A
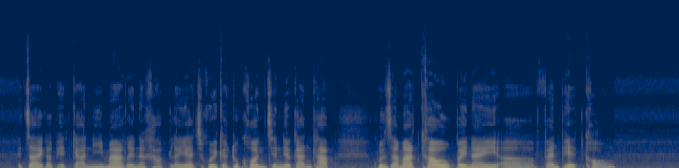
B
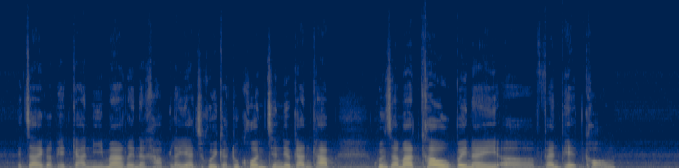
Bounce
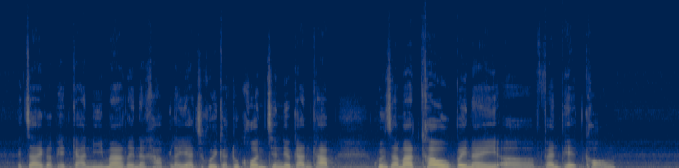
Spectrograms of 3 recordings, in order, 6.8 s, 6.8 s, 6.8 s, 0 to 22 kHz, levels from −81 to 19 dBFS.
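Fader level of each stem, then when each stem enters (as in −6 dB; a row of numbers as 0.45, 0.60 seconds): −14.5, −1.5 decibels; 0.00, 0.00 seconds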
